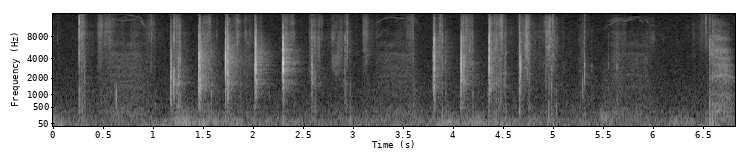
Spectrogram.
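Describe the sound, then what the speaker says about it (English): Tarot cards riffled and slid out one by one, a run of crisp, close papery snaps and flicks in an uneven rhythm with short pauses between bursts, with no talking. "Pulling out 12 cards starting from January to December."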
